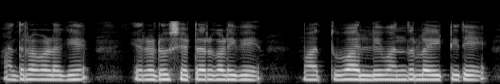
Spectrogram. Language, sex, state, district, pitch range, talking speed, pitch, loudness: Kannada, female, Karnataka, Bidar, 220-230 Hz, 120 wpm, 225 Hz, -14 LUFS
